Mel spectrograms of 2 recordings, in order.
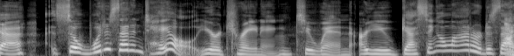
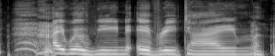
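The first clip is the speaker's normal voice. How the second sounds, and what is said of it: Exaggerated evil Russian accent. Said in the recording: “give Jessica evil Russian accent ... Can we give her an evil ... Russian?”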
